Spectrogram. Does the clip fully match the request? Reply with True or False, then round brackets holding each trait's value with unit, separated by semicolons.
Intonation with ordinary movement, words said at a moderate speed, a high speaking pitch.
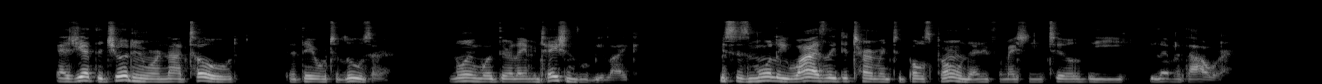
False (3.7 semitones; 145 wpm; 135 Hz)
